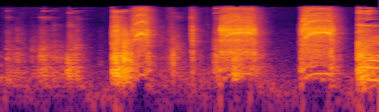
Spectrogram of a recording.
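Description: Power drill boring into steel during a garage door replacement, its motor whining in three loud bursts with quieter starts between them, close by and with no talking.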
